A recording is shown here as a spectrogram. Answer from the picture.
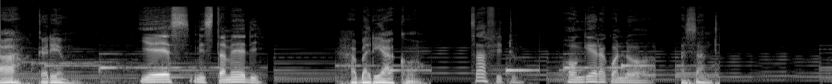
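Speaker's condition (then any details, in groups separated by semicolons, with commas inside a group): No condition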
